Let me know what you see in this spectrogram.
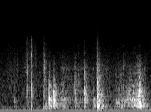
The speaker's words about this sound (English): Come into the next room. Close the door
